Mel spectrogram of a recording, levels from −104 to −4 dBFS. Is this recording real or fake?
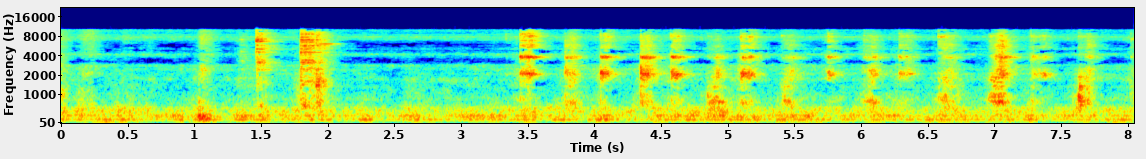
real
